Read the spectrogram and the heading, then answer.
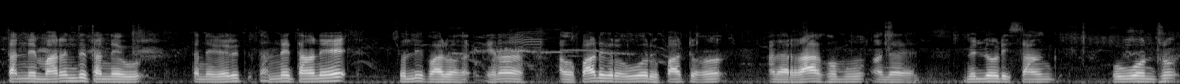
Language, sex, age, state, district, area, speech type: Tamil, male, 18-30, Tamil Nadu, Kallakurichi, rural, spontaneous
